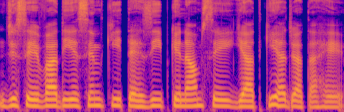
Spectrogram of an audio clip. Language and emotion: Urdu, neutral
